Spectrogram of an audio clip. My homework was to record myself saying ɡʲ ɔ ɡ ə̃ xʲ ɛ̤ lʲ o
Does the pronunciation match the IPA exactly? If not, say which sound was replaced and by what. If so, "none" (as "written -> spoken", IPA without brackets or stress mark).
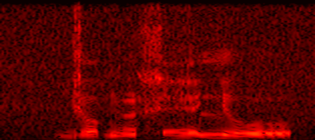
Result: xʲ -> x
